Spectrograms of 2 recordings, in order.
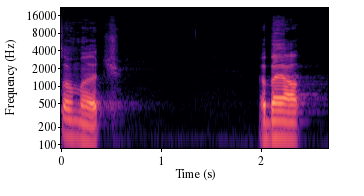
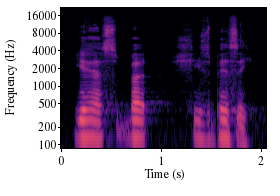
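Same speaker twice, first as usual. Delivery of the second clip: put-on much softer, a small kid's whisper; hushed little boy; child whispering; 3 semitones lower, 13 dB quieter, slower than usual. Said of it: "Still whispering".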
